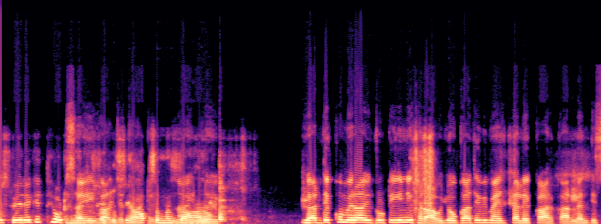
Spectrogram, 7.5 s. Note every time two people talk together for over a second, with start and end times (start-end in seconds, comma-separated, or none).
0.9-2.7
